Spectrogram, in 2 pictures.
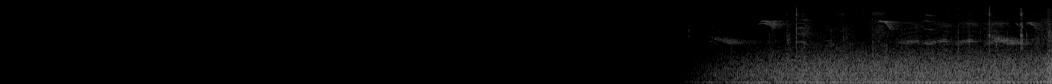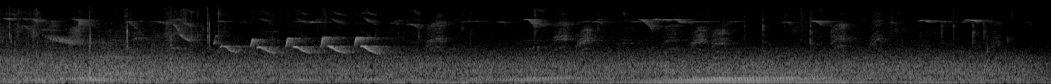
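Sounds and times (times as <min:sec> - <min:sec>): birds chirping: 0:06.9 - 0:21.0.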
